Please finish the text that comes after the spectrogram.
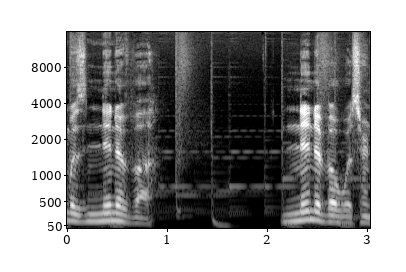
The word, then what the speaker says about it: Nineveh: I'm like oh oh it's not navine at all it's Nineveh so like oh I got like the rough consonants there but they're in the wrong order and like I'm putting emphasis on the wrong the wrong vowels and it's it's it's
